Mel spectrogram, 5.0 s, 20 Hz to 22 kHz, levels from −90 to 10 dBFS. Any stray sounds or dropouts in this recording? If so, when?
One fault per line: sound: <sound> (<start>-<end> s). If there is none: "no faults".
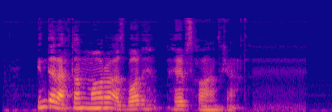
no faults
